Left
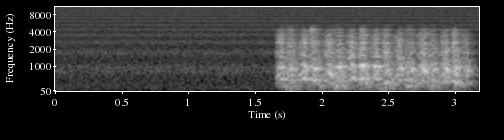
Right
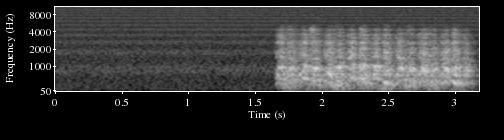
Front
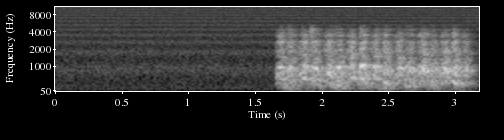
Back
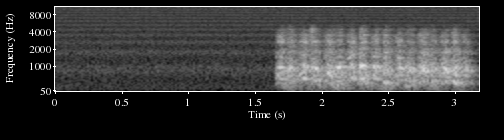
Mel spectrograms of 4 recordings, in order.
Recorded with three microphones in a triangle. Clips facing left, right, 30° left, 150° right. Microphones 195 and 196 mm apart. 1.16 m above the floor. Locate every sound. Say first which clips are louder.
1.6 s a zipper: right 2 dB, back 1 dB; 45° right, 1.9 m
